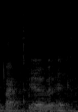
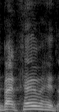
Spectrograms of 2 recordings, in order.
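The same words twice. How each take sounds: First: A barely voiced whisper of a relayed instruction; hushed off-mic whisper; whispered quote. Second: Said in the usual way. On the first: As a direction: breathe the words out with no voice at all. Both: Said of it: "He said".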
